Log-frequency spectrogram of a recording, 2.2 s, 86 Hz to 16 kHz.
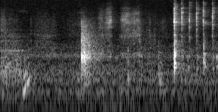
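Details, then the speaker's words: SteelSeries Sensei 310 gaming mouse button clicks: a few sharp, crisp, firm clicks with no rattle in a quiet room; buttons sound solid, normal. "just from the clicks, this is a pretty solid mouse, optimized for gaming."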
